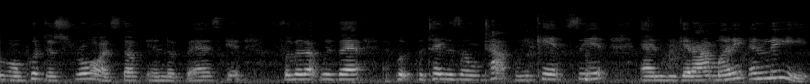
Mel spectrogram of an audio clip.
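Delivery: ordinary talk, nothing marked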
